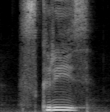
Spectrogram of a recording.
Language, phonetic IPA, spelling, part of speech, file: Ukrainian, [skrʲizʲ], скрізь, adverb, Uk-скрізь.ogg
- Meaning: 1. everywhere 2. anywhere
